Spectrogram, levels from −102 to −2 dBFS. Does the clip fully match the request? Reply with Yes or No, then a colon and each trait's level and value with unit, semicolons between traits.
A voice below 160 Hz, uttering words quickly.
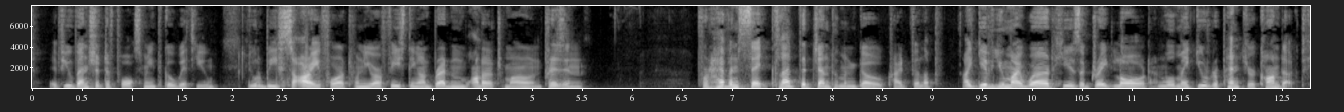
Yes: low, 135 Hz; fast, 250 wpm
